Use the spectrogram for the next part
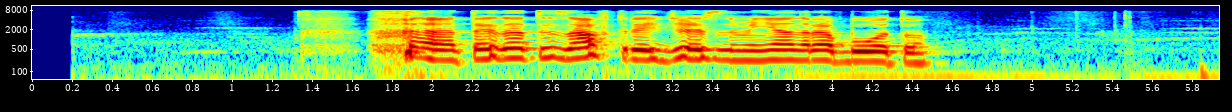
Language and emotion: Russian, positive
